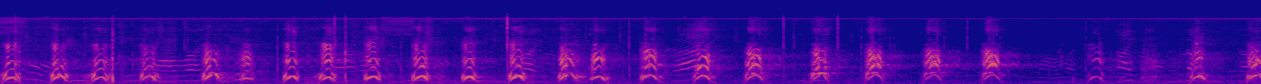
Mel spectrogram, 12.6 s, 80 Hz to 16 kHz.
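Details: Tash, a dog in training at Horlivka on 18.08.19, barks in a steady run of short, sharp barks about two per second, keeping a fairly even rhythm across the whole stretch, with a faint high steady tone behind.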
